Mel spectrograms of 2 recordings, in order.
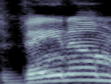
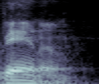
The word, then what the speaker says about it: Vanum: So it's either going to be pronounced Venom or Vanum. What have you heard? I've heard Vanum. Okay, that's what I thought. So this is Vanum, Legend.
